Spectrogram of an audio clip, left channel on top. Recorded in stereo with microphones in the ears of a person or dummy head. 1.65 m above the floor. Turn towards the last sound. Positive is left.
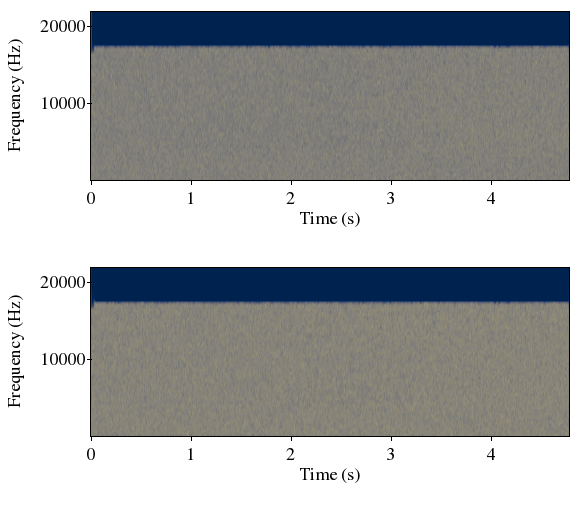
No sound to turn to.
